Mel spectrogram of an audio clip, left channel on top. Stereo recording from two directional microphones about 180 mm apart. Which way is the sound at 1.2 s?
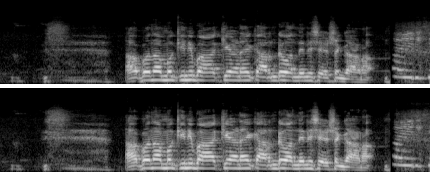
35° right (ahead or behind).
